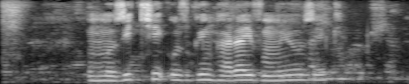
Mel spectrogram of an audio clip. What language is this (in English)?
Kinyarwanda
